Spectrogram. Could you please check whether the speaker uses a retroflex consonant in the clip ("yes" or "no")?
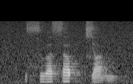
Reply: no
